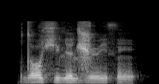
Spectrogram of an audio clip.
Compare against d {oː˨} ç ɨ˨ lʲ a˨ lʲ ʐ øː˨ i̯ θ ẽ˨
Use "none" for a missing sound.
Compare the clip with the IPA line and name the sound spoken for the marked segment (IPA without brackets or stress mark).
ɔː˨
